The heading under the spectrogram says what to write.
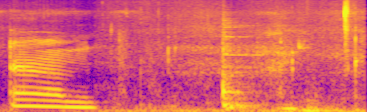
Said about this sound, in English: Sip of tea. More medicinal tea. Special tea. Which is just honey water. There's like nothing else in it. A little bit of tea with honey.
